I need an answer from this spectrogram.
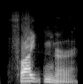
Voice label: "Frightener", American

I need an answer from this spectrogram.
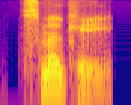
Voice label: "smoky", British

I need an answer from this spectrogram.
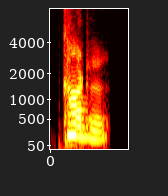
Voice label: "coddle", Indian

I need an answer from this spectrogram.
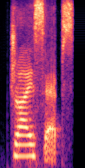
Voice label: "triceps", Indian

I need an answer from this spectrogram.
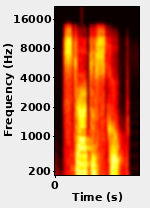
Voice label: "statoscope", Indian

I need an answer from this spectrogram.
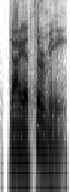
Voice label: "diathermy", American

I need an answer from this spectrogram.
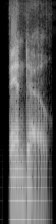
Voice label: "bandeau", American

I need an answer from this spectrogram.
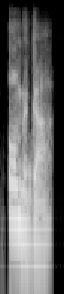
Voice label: "omega", Indian

